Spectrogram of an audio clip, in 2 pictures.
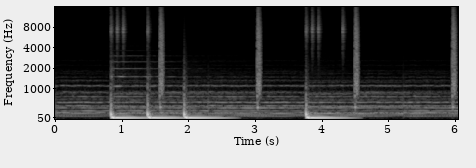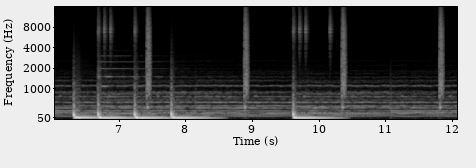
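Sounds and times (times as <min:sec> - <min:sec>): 
instrumental music: 0:00.8 - 0:03.1, 0:03.8 - 0:04.7, 0:06.0 - 0:09.0, 0:09.6 - 0:10.6.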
